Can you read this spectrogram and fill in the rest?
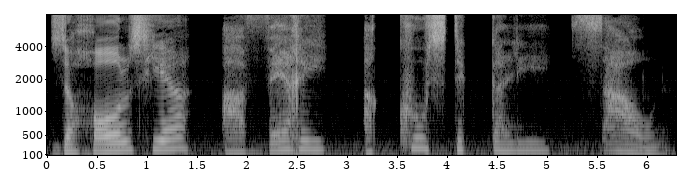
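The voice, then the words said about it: Whispering. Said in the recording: “we're whispering”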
